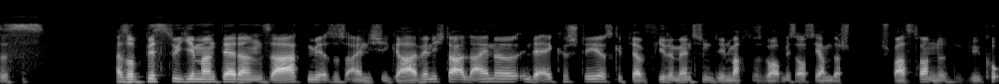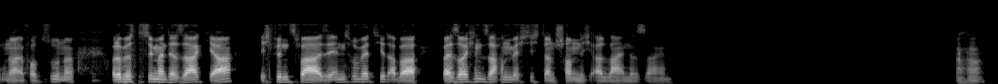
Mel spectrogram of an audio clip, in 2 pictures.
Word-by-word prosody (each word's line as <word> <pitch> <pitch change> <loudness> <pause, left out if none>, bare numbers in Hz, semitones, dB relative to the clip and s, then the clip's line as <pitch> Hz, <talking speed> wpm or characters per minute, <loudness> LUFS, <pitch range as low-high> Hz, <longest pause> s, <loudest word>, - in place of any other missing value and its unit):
es - - -6 0.7
also, 120 +2 +3
bist 135 +6 0
du - - 0
jemand, 125 -2 +2
der 120 -1 +8
dann 110 -2 +2
sagt: 110 +2 +6
„Mir 115 -1 -2
ist 115 - -11
es 110 -1 -12
eigentlich 95 -3 -5
egal, 90 0 +2
wenn 120 +2 -3
ich 130 -1 -9
da - - +5
alleine 130 +2 0
in 125 - -11
der - - +1
Ecke 115 +2 -6
stehe“? 130 +2 -4
Es 120 -1 -10
gibt 110 - -17
ja - - +1
viele 110 -2 -7
Menschen, 105 +1 -6
denen 95 -2 -9
macht 90 - -2
das 95 -1 -20
überhaupt - - -2
nichts - - -13
aus. - - -3
Die - - -6
haben - - -3
da - - -6
Sp - - -15 0.3
Spaß 95 +1 -1
dran, 125 -3 -1
ne? 100 +1 -11
Die 100 -3 -27
die 90 -1 -15
gucken - - -9
da - - 0
einfach 90 - -7
zu, 130 -2 -10
ne? 110 +1 -6 0.4
Oder 115 - +4
bist 125 -2 -1
du - - +2
jemand, 125 -1 +1
der 105 - +2
sagt: 110 0 +4
„Ja, - - +6 0.3
ich - - -9
bin 120 0 -2
zwar 110 -2 +6
sehr 110 - -2
introvertiert, 125 +1 -5
aber 100 -3 +5 0.2
bei 105 - +5
solchen 120 +3 +1
Sachen 115 -1 -1
möchte 110 -1 -7
ich 105 - -14
dann 100 -3 -4
schon 105 +1 -4
nicht 95 -2 -12
alleine 85 -1 -5
sein“? 85 +1 -15 2.8
Aha. 90 +3 -13
110 Hz, 210 wpm, -24 LUFS, 100-120 Hz, 2.8 s, der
